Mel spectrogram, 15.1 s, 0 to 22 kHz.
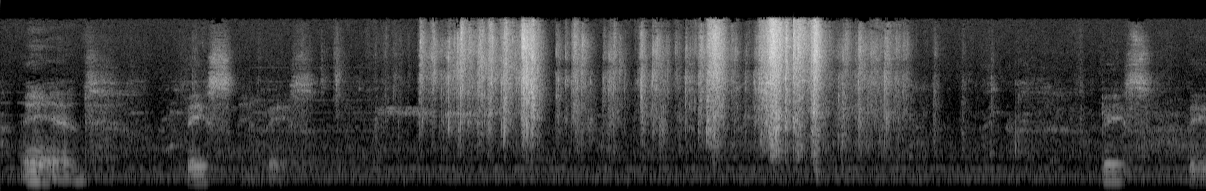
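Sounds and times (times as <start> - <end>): foil wrapper crinkling and tearing: 4.8 - 11.4.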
